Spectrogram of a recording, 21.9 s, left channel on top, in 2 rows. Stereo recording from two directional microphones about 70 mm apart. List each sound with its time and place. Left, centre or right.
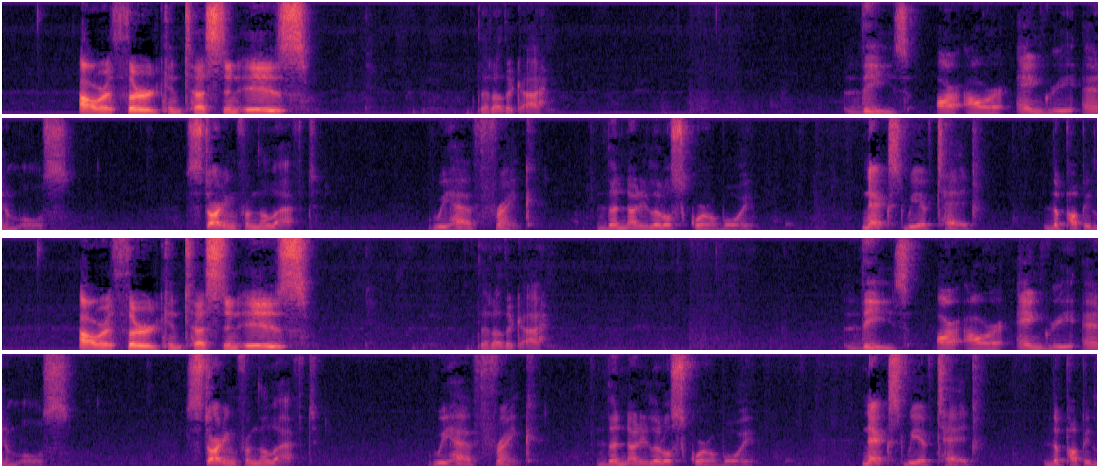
0.7 s speech: centre
4.7 s speech: centre
8.5 s speech: left
9.8 s speech: centre
10.1 s speech: left
12.7 s speech: left
15.3 s speech: left
17.8 s speech: centre
19.5 s speech: left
